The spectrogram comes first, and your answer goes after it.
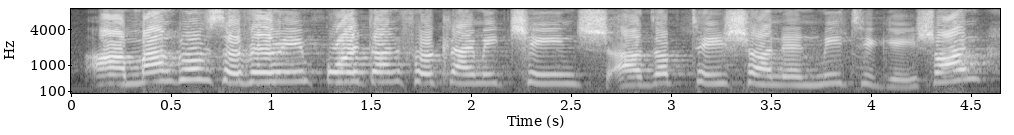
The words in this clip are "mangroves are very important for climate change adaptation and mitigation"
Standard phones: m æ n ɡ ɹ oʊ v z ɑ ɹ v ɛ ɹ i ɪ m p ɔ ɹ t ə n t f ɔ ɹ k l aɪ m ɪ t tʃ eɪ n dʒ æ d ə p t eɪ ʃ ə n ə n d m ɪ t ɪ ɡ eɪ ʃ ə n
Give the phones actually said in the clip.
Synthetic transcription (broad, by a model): m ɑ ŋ ɡ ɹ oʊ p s ɑ ɹ v ɛ ɹ i ɪ m p ɔ ɹ t ə n t f ɔ ɹ k l aɪ m ɪ t tʃ eɪ n dʒ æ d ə p t eɪ ʃ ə n ə n d m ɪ t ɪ ɡ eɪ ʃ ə n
